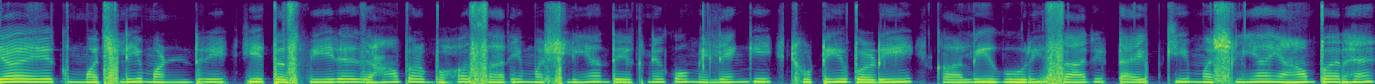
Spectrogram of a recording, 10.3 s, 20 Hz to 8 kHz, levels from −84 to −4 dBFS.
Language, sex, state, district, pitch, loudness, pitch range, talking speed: Hindi, female, Bihar, Jamui, 260 Hz, -17 LUFS, 245-270 Hz, 145 wpm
